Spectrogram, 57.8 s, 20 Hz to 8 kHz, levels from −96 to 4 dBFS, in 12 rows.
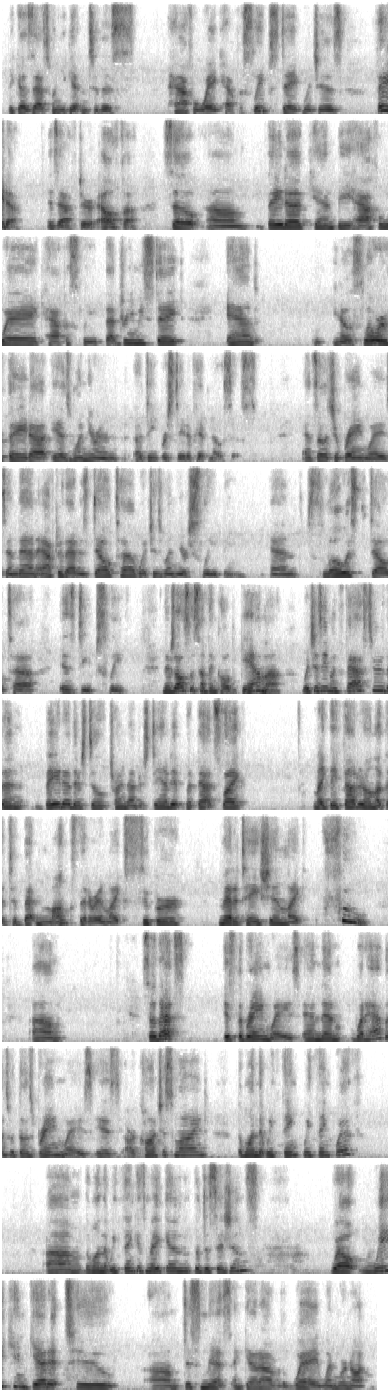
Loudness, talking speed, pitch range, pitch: -21 LUFS, 165 wpm, 185-230 Hz, 205 Hz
